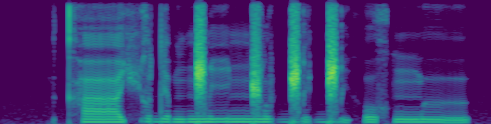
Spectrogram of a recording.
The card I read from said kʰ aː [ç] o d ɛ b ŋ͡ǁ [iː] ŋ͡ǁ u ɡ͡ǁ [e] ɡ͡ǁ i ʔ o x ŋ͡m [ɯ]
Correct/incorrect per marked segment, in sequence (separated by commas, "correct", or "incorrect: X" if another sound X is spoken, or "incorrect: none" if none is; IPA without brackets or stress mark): correct, correct, correct, correct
